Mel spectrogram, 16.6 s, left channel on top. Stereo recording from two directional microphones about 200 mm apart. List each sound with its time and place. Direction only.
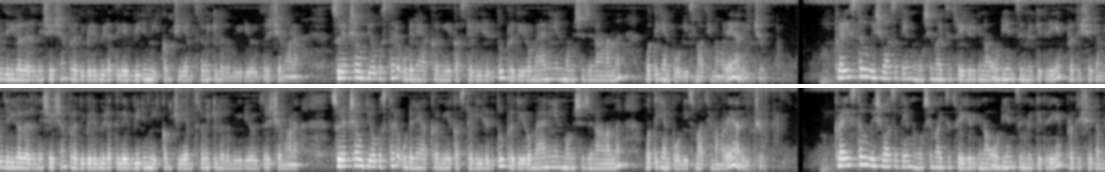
0.1 s a woman's voice: 20° right (ahead or behind)
10.8 s speech: centre (ahead or behind)
12.7 s a woman's voice: 15° right (ahead or behind)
